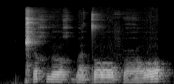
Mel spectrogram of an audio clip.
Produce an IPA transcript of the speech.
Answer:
ǁ ɪ χ ð ʊː χ b a t ɔː f ʕ ɔ

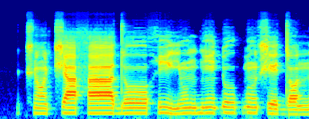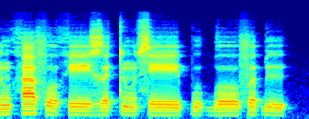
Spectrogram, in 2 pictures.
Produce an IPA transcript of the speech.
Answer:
t͡ʃ ɔ̃˨ t͡ʃ a˧ h aː˧ d oː˧ h i˦˨ j ũ˦ ɡ͡b ĩ˦ ɗ u˦ ɓ ũ˦ ʃ e˧ d ɔ˧ n ũ˧ h a˦ f o˨ h eː˨ ɣ ə˨˦ t ũ˨ s eː˨ p u˧ ɡ͡b oː˨ f ə˧ ɓ ɨ˨

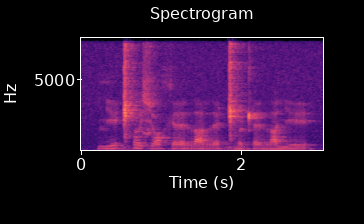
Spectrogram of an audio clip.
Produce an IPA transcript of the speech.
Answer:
lʲ e ǁʰ ɤ ɕ ɔ x ɛ r a r ɛ ɡ͡ǁ ɤ ʈʰ ɛ r a lʲ e

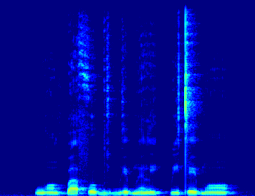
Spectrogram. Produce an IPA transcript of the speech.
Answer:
w ɔ̃˨ k͡p a˨˦ f o˦ b i˦ b e˦˨ b ɛ̃˨˦ l i˧ k͡p i˦ t e˦˨ b ɔ̃˧

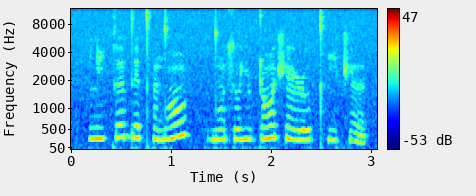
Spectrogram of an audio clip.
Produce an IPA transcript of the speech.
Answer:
l i k ə d̪ ɛ t̪ʰ ə̃ d̪ ɔ̃ | d̪ õ s ʊ j y ʈ ɔ̃ ʃ ɛ̃ ɭ ʊ t̪ʰ i t͡ʃ ə̃

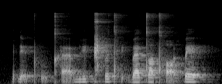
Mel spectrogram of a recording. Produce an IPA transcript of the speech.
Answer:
ɗ ḛ pʰ ṵ kʰ æ̰ b y ǁʰ ɯ tʰ ḛ ɡ͡b æ t ɑ tʰ ɑ̰ k͡p e

